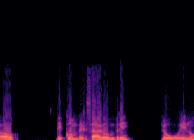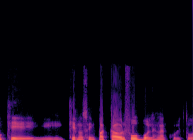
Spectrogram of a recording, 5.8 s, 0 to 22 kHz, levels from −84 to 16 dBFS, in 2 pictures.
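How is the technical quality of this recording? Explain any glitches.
The recording is marred by repeated distortion and sudden level drops as the input gain fights loud peaks.

Microphone overload, at 0.05–0.18 s, 0.89–1.08 s, 1.39–1.86 s, 2.48–2.50 s and 4.41–4.94 s: the input gain was likely set too high, so peaks exceed the converter's ceiling by up to about 8 dB and their tops are sliced flat. The loudest syllables gain a harsh, crackling edge, worst at 1.39–1.86 s.

Microphone volume stepped down, at 1.41 s, 2.76 s and 5.1 s: the software likely reacted to the clipping by cutting the input gain in single jumps of about 2, 4 and 7 dB. Voice and background drop abruptly in level each time.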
